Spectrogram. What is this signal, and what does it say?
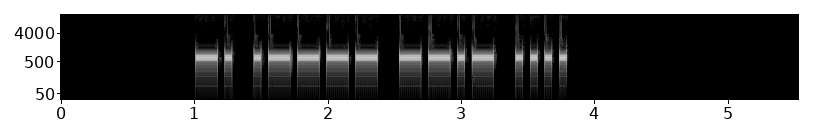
Morse code, heard as a keyed tone, about 22 wpm, 700 Hz. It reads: N1QH
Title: USA Call Signs - 4 Characters - Repeated 3x - 22wpm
